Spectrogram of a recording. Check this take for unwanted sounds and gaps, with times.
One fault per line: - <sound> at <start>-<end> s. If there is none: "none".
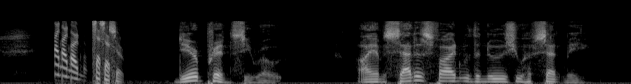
- chirp at 0.5-1.3 s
